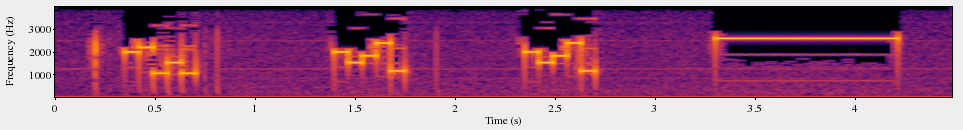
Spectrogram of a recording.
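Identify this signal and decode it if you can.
Five-tone selective call (ZVEI), heard as quick runs of five tones, tones of about 70 ms. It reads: 89151 85702 85702
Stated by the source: ZVEI five-tone selective call received on SDR.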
